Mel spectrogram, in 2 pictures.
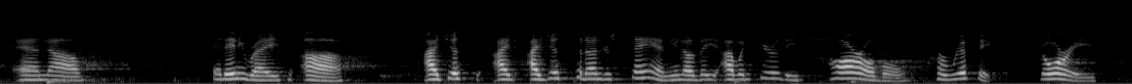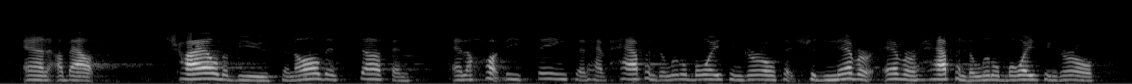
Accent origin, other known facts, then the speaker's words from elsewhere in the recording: Texas, United States; because I was raised in the Baptist church, and I am a Texan born and raised. And I was born in Texas, right where they took the Bible Belt and gave it an extra pull.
